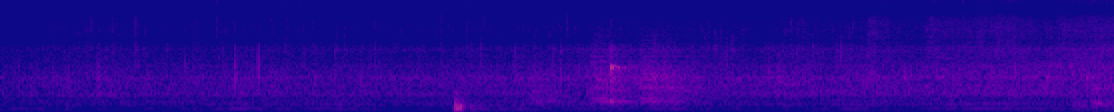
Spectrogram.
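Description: Chopped tomatoes sizzling faintly in hot oil with browned onions, growing slightly louder. There is a single knock about two seconds in.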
